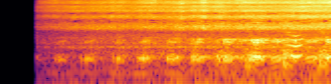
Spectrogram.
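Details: Venezuelan red howler monkeys, a couple of angry wild males near Palomino, northern Colombia, answer a person's imitated howling from forest along a dirt road: a breathy, rasping roar in rhythmic pulses, building steadily louder like rushing wind.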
